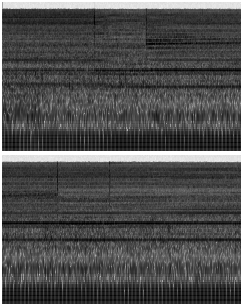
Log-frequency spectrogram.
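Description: Steady electrical hum with a few faint steady tones above it, and a faint high whine from about three seconds in to about six seconds in.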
